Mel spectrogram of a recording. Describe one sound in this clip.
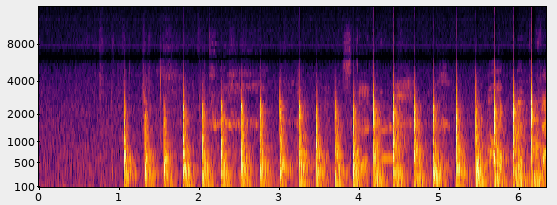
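A man knocks rapidly and steadily on a hollow wall.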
